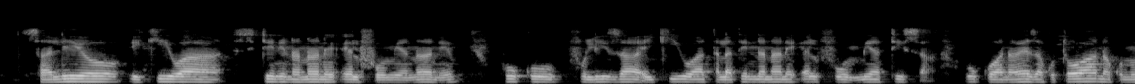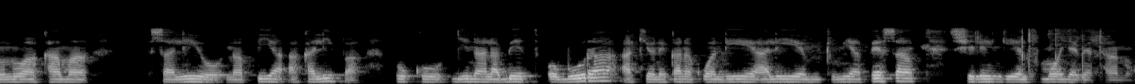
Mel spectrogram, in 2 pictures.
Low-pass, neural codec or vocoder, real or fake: 5.4 kHz; none; real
